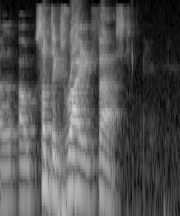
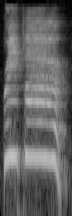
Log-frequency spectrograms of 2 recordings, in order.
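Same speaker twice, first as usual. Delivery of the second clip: much higher, rising to a shout; panicked yell; much slower than usual. Acted. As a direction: scream the warning as you ride past. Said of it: "and he's yelling".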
